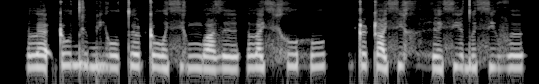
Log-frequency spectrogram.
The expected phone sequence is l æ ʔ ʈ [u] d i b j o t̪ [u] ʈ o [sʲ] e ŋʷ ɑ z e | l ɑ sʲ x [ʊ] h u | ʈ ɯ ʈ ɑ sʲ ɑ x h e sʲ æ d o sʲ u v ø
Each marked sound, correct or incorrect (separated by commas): correct, incorrect, correct, incorrect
